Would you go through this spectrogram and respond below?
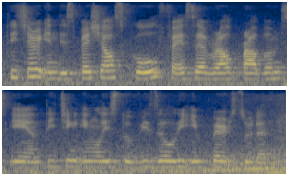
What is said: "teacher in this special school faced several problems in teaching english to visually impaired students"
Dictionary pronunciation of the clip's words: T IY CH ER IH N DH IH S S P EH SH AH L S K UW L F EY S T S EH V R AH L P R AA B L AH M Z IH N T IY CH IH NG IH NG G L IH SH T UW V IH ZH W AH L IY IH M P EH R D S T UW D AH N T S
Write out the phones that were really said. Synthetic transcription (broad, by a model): T IY CH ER IH N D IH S S P EH SH AH L S K UW L F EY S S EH R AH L P R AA B L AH M S IH N T IY CH IH NG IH NG G L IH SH T UW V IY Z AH L IY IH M P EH R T S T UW D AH N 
